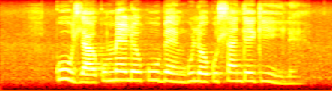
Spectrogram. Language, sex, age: Swati, female, 21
